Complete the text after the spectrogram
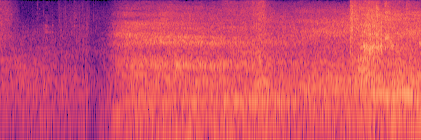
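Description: Game spell effects whoosh and clash in a fight.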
